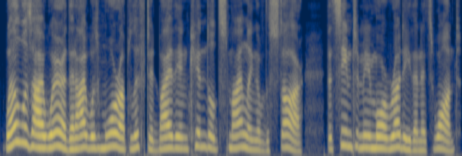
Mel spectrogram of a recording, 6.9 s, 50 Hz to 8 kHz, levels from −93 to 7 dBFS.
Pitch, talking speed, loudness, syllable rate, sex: 215 Hz, 215 wpm, -17 LUFS, 4.9 syllables/s, female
